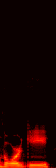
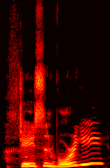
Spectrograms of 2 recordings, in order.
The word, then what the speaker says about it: Voorhees: that one jason voorhees that that's not the name it's not borgie can you spell that for me no what you're saying no i can't because it's voorhees i've been saying morgan for years there's there's no g i i don't know how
